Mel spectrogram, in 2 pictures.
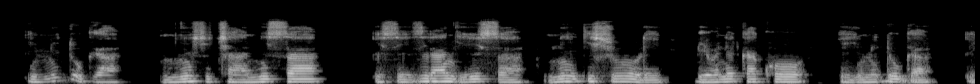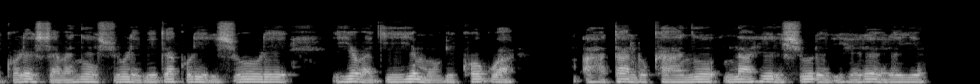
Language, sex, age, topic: Rundi, male, 25-35, education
